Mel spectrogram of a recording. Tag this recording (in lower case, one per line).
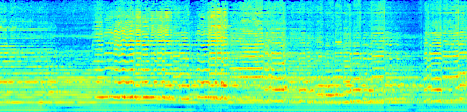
violin
bowed string instrument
